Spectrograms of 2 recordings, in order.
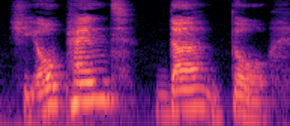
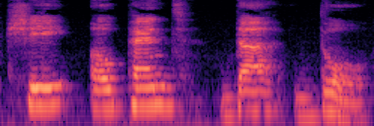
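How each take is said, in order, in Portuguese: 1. As palavras saem juntas e fluidas. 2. Cada palavra é dita separada e claramente. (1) "Só que aqui eu não falo open" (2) "Eles não falam"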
